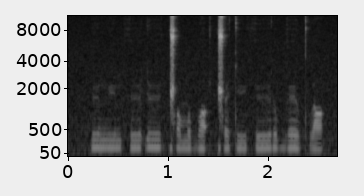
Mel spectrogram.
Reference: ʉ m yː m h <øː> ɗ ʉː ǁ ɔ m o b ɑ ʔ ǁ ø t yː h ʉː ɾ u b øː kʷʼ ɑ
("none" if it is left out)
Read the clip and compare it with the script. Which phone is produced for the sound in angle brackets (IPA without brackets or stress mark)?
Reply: ʉː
